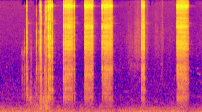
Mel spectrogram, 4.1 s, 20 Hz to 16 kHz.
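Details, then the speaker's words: Gibb single-speed jib winch on Tanzer 22 sailboat after cleaning out old grease and regreasing/oiling: short bursts of loud, crisp, even pawl clicking as drum spins freely, no drag or grit; healthy winch. "doesn't that sound good? And it spins really nice. It's super loud, but it is done."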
